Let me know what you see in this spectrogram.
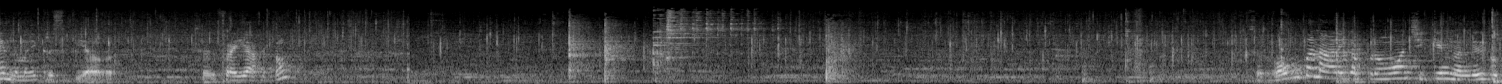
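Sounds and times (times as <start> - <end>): chicken deep-frying in oil: 0.0 - 15.0
metal spatula clinking on pan: 6.5 - 7.7.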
